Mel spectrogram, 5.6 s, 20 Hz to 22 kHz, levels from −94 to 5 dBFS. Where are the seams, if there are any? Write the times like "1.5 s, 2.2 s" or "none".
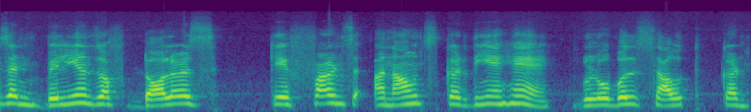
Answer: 4.2 s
